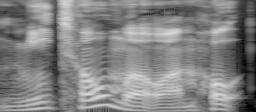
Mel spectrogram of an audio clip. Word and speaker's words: Miitomo: Nintendo's launched a new app called Miitomo.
